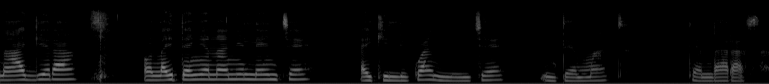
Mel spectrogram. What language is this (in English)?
Masai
